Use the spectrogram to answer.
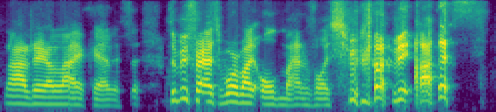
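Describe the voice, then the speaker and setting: A man's voice: fairly high pitch, big pitch swings, normal speed, a bit bright, no echo. Man, podcast banter, mocking, laughs a lot, dry close mic. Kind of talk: casual comedic podcast banter.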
